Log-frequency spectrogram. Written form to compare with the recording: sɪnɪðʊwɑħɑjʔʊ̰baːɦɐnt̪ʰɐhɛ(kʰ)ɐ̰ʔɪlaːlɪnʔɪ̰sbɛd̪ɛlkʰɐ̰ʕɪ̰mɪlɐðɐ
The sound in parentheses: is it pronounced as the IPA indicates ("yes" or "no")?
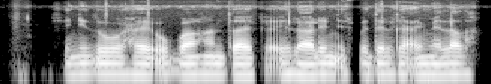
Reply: yes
